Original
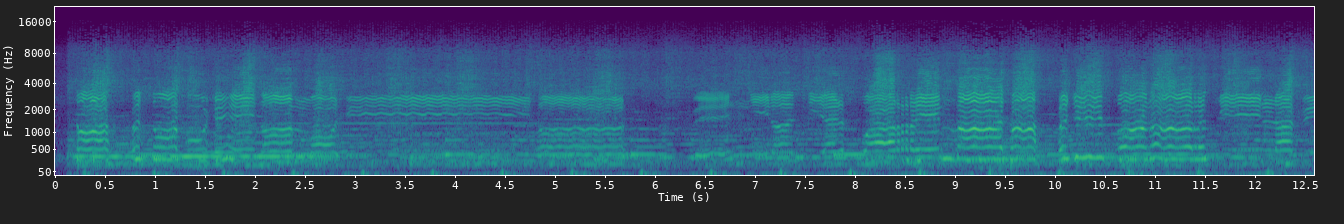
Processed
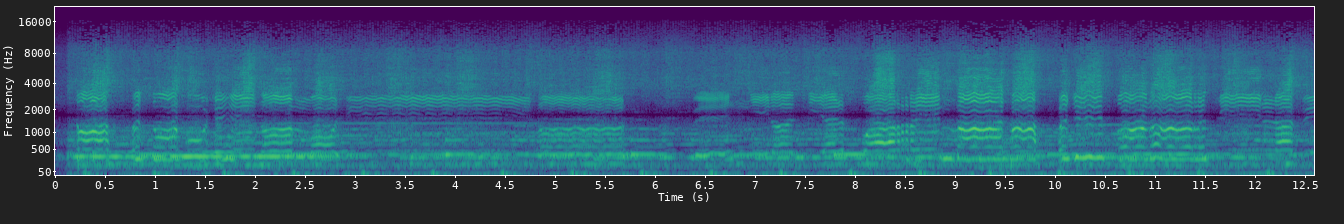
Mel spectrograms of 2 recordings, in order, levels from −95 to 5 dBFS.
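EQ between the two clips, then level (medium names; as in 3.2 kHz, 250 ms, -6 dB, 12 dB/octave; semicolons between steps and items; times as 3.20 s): static phaser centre 350 Hz, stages 8; +6.5 dB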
